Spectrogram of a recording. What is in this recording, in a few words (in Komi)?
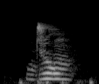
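"джум", female; kpv; audio dict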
